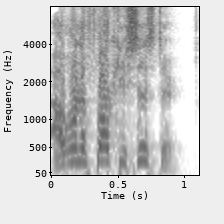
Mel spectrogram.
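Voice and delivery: acted-out, very high, loud drunken holler. Retelling a drunken outburst with a buddy and his sister: imitating a loud drunken yell. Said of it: "I yelled out really loud".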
